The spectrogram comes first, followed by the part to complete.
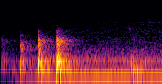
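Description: Three quick knocks of a fist on a wall, the first one faint.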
